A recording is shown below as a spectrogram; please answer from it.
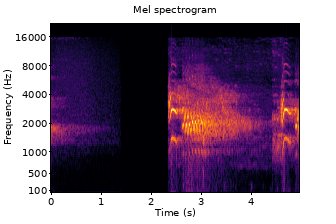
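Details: Blue jay (Cyanocitta cristata) giving one long harsh, rasping call that slowly fades, then a shorter harsh note starting near the end. The first two seconds are mostly quiet, with only a faint tail of an earlier sound.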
